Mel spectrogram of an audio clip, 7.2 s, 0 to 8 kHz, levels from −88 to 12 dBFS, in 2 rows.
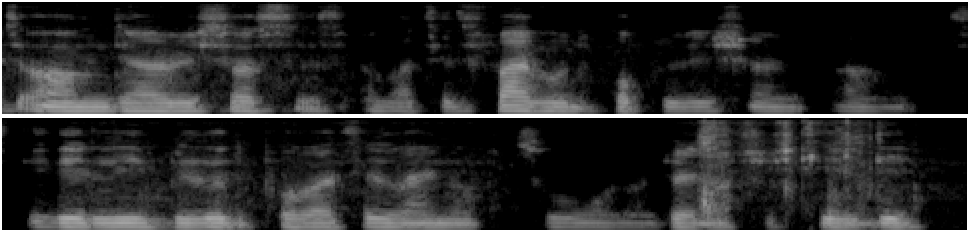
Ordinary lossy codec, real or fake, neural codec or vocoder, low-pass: none; fake; codec, 16 kHz, 16 kbps, FunCodec, trained on Chinese and English, 50 frames a second; 7.2 kHz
